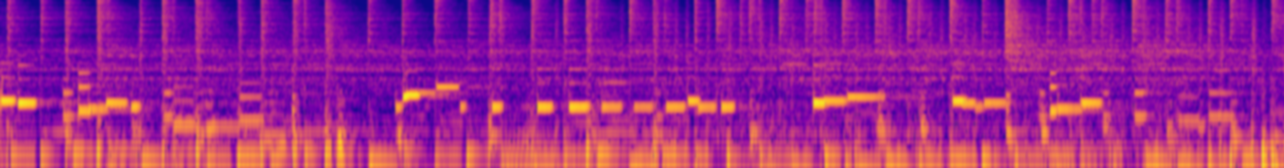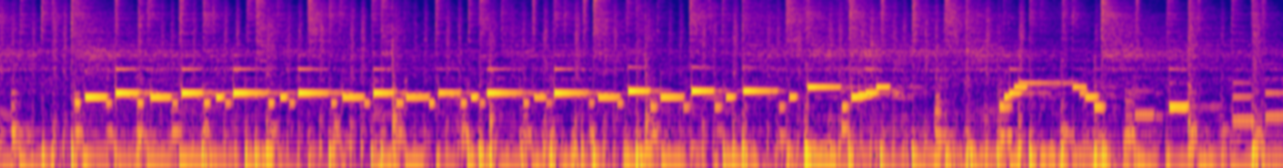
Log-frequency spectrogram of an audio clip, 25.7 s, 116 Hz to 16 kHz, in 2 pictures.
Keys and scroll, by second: 0.9 super+d, 2.0 super+d, 2.9 super+d, 3.5 super+d, 5.3 super+d, 13.5-14.4 typing.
